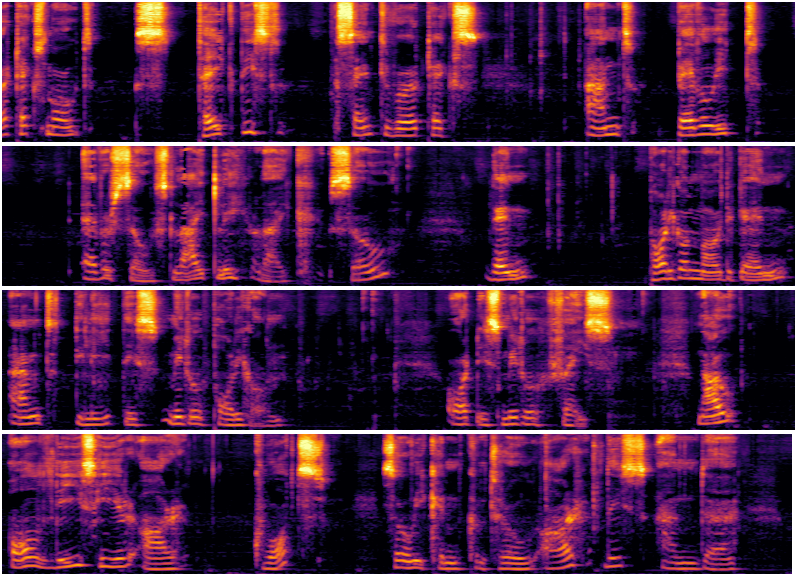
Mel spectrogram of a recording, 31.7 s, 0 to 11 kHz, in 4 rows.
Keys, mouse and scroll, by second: 0.0 click, 2.2 scroll up 1, 5.4 q, 6.8 click, 11.9 click, 13.5 3, 14.1 scroll up 1, 16.0 scroll down 1, 16.8 x, 19.7 click, 20.3 scroll down 1, 21.6 scroll up 1, 22.4 shift+middle click, 28.2 ctrl+Num_Lock, 29.2 ctrl+r, 30.4 scroll up 1.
